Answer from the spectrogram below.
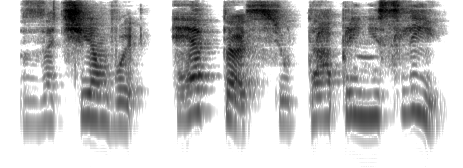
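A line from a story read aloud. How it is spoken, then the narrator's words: Hoarse wheeze. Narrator (Russian): просипела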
